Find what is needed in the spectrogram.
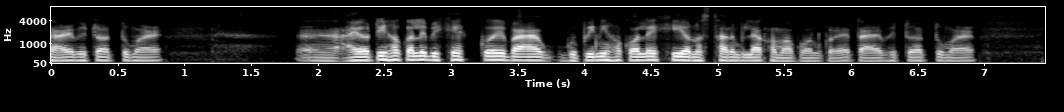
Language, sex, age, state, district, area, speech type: Assamese, male, 30-45, Assam, Sivasagar, urban, spontaneous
